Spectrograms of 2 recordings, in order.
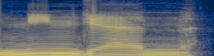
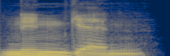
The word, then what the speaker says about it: Ningen: C8 uh the Selma the ningen the uh or ningen sorry there's a Japanese word I butchered uh the champ who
